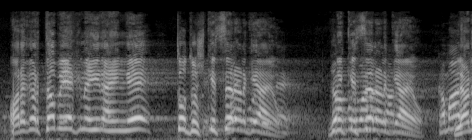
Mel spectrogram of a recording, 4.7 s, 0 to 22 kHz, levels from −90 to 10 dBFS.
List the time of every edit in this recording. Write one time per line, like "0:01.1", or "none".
0:02.0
